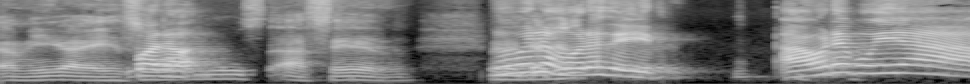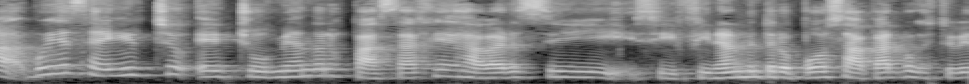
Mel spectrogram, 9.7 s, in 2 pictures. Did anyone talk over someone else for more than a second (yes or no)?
no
